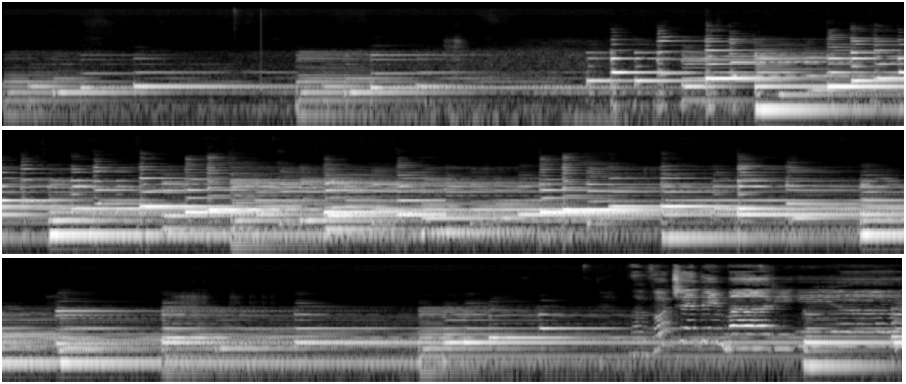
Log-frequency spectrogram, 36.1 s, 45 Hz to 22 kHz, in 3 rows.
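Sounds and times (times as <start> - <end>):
acoustic piano playing: 0.0 - 36.0.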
